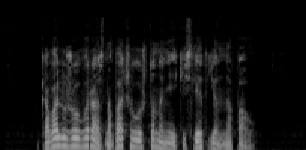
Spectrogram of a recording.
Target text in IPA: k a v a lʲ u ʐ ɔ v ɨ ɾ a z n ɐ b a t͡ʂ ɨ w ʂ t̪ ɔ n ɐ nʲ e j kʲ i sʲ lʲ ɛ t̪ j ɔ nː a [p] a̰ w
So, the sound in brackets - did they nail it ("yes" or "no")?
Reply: yes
